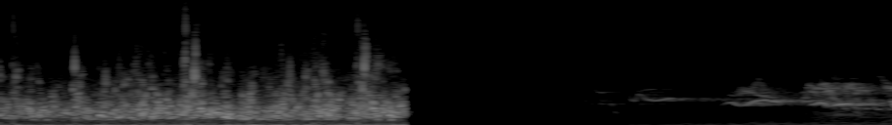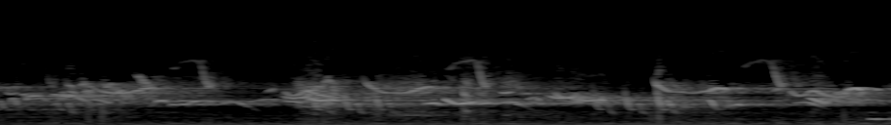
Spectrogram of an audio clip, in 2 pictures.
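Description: Birds chirping and twittering: many overlapping high calls with quick rising and falling glides, building up from about three seconds in. Before that, a hissing rush cuts off suddenly about two seconds in and is followed by a short silence.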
